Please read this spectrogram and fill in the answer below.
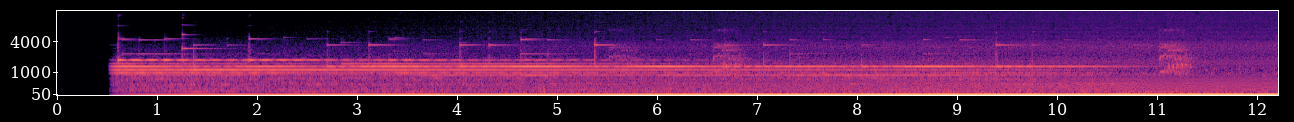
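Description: Chime tones ringing: several long held notes with scattered short, higher pings, over a hiss that swells steadily louder.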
